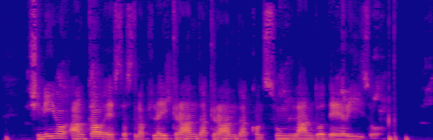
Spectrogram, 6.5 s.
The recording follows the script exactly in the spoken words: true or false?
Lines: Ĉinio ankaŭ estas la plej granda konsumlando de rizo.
false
